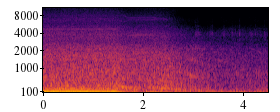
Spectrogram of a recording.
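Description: A model plane's electric motor whines and winds down in pitch.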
